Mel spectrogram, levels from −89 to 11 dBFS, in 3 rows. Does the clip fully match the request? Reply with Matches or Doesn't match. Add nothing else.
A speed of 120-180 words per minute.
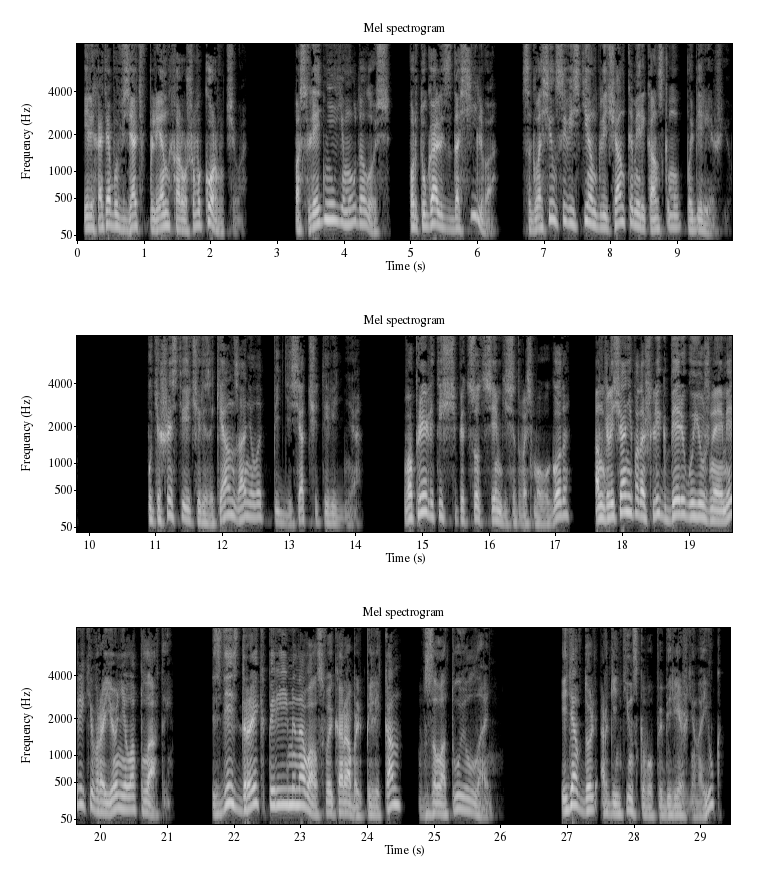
Doesn't match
